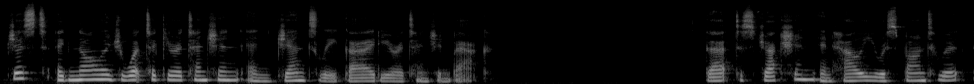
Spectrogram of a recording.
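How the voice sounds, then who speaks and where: A woman guiding a mindfulness exercise in a gentle, unhurried, instructive way with pauses between phrases. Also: on the low side. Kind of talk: guided meditation narration.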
